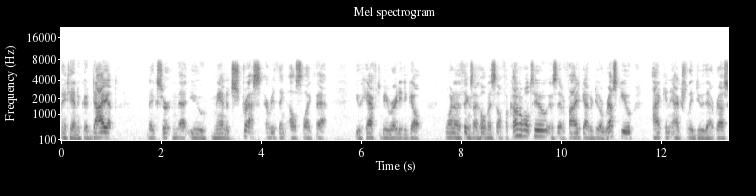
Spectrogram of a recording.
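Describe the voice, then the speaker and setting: A man talks at a moderate pace and a medium pitch, somewhat breathy. His pitch varies in an ordinary way. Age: 50s. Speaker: safety professional and mentor. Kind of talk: solo talk giving career advice.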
